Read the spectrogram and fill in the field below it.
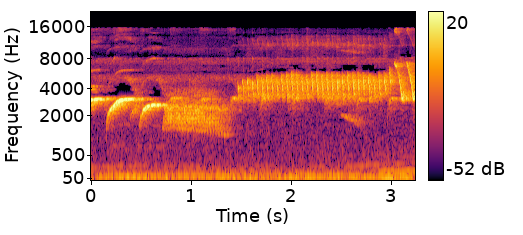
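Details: Canary song used to prompt a canary that has stopped singing: a few rising swept whistles, then a long rapid rolling trill repeated many times a second.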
